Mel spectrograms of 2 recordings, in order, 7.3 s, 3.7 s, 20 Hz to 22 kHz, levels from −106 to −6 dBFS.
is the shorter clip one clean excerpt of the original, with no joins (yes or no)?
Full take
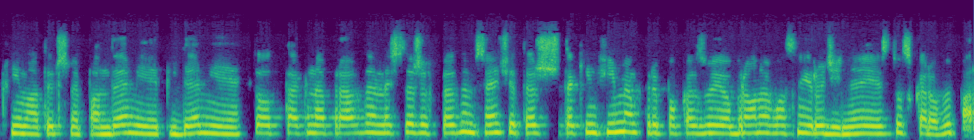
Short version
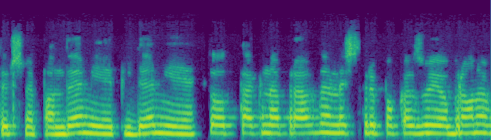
no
